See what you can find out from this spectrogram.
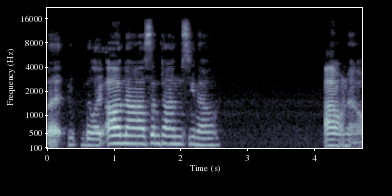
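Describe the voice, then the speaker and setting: Speaking at a fairly slow pace, a woman keeps a medium pitch and fairly even intonation. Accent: slight Southern US. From US Midwest, Missouri. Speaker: live streamer. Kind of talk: casual chat. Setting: live stream. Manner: casual, rambling speech with many fillers.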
